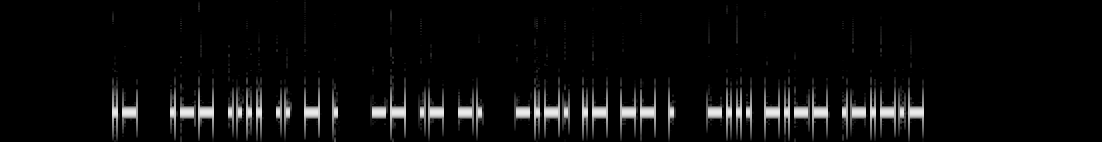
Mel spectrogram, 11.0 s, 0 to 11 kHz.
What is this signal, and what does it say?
Morse code, heard as a keyed tone, about 25 wpm, 700 Hz. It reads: A WHITE MAN CAME BY.
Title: Sentences from Top 1000 Words - Review Part 1 - 25wpm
